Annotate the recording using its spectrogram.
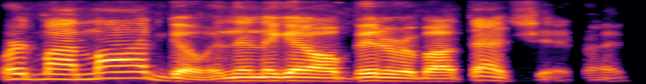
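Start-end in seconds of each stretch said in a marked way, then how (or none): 0.0-1.1 slow, high, whiny and put-upon; mock whiny question. Mocking a returning user who lost his mod status, slow and whiny. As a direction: drag out a sulky complaint. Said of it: "from him".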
